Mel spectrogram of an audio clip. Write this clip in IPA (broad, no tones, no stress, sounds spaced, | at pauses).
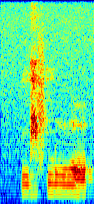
m a̤ f m ɯ ɹ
